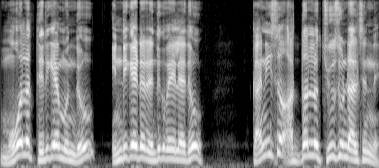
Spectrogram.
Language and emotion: Telugu, angry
